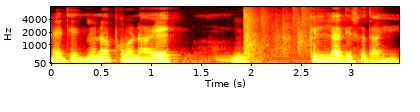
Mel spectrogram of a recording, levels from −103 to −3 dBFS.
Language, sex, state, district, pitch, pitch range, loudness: Marathi, male, Maharashtra, Pune, 150 Hz, 135-155 Hz, -16 LUFS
